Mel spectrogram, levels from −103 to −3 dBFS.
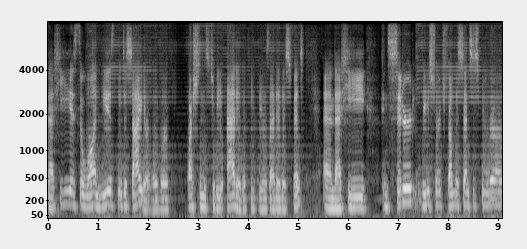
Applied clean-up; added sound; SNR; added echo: neural separator model SepFormer DNS4.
